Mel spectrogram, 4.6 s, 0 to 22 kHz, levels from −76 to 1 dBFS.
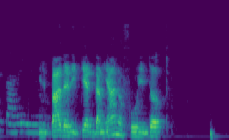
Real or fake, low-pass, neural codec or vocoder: fake; 10.8 kHz; vocoder, 44.1 kHz, 128 mel bands every 512 samples, BigVGAN v2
